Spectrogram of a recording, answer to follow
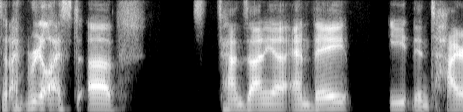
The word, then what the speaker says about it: Tanzania: I went to Tanzania. That's the correct way to pronounce it. I've realized Tanzania, and they eat the entire animal.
